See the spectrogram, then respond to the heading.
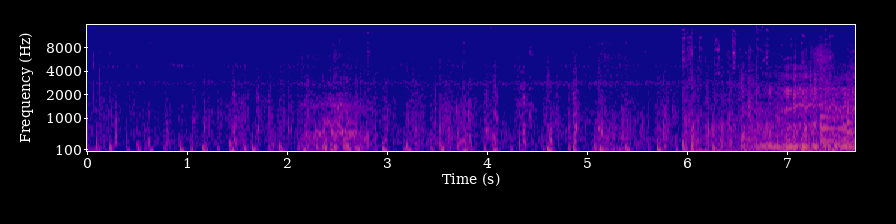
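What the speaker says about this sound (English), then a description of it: "There's the camp. It's your horse." A horse in the video game Red Dead Online clip-clops along at a steady walk near a camp, its hooves close and rhythmic, with whinnies breaking through the hoofbeats.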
